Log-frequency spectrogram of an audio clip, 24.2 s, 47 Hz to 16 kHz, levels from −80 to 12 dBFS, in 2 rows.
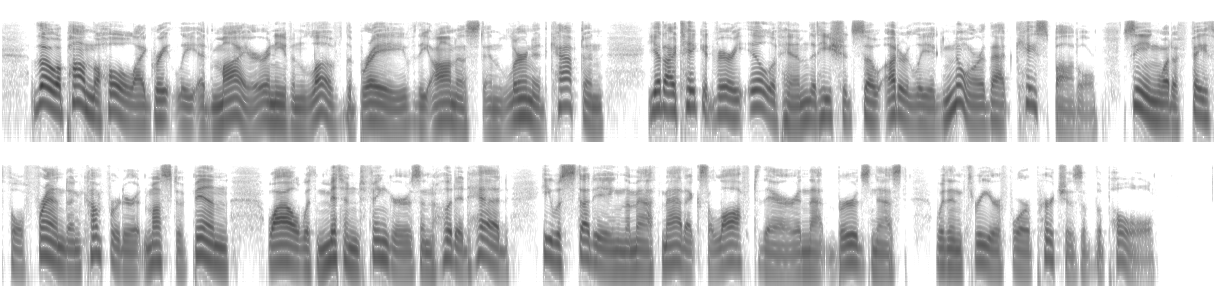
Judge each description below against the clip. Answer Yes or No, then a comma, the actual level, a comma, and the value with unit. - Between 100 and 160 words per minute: No, average, 175 wpm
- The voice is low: Yes, low, 115 Hz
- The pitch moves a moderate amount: No, wide, 5.8 semitones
